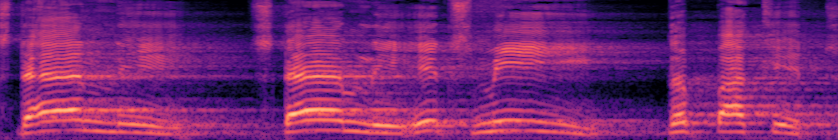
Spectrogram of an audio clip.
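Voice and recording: In a put-on character voice, the words come at a very slow pace, with a fairly bright tone and vocal fry. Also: man, high pitch for a man, ordinary pitch variation.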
